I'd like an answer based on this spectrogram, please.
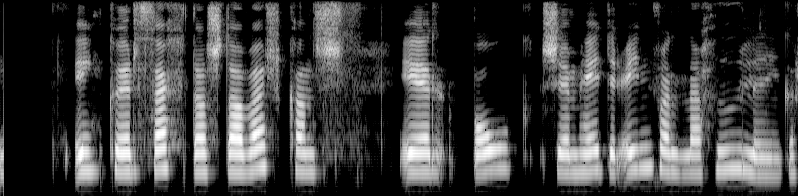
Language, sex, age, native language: Icelandic, male, 12, Icelandic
